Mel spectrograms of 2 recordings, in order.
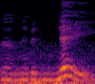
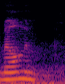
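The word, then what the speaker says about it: Melniboné: history tidbit background, and the enthusiasm with which he pronounced the title of the world, Melnibone, with a little blah at the end. It's like Melnibone, not just Melnibone, Melnibone.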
